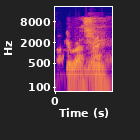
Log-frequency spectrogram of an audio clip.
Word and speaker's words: Guirassy: Is that how you pronounce his name? Yeah, Guirassy.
